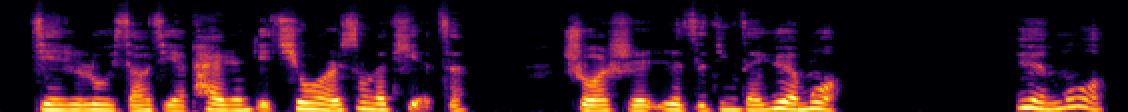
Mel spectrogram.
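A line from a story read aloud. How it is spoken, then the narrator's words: Sighing. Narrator (Chinese): 程夫人叹了口气，说道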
